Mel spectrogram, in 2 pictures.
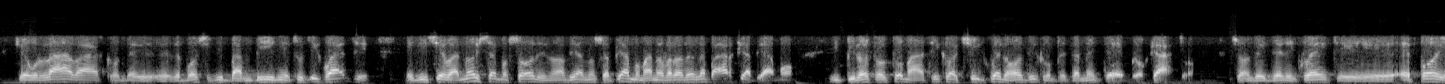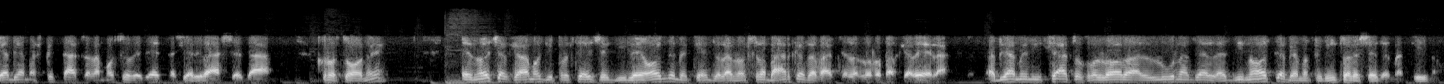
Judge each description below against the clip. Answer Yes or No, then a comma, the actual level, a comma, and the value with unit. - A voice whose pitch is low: Yes, low, 130 Hz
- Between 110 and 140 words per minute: No, average, 160 wpm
